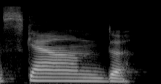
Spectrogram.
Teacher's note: it wasn't the easiest to hear that ED because it's just a soft D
